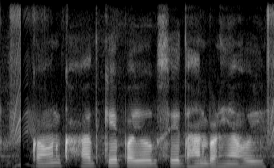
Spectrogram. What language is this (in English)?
Bhojpuri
